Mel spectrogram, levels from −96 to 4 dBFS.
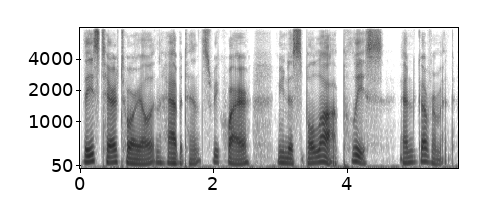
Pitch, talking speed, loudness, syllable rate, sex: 115 Hz, 95 wpm, -20 LUFS, 5.1 syllables/s, male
